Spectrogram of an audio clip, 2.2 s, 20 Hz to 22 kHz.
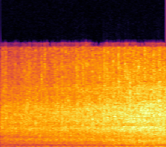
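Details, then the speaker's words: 1971 Chevelle SS with original LS5 454 big block, rebuilt, Edelbrock parts on cast iron heads, MSD ignition, mild cam, dual exhaust: deep, steady burble with a slight lope at idle, no weird noises; healthy idle. "I'm gonna head fire it up for you sounds great no weird noises under the hood"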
